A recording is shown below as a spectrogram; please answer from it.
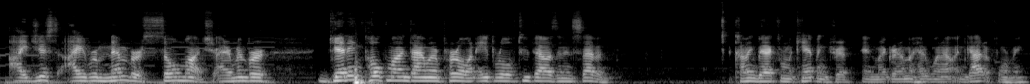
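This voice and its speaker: A man in his thirties with a bright, forceful voice pitched a little high talks to his viewers in a loose, rambling way. He stops and restarts his sentences often and swears freely. Soft music plays faintly behind him. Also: poor audio. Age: 30s. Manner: rambling, halting, with many restarts; rises into an angry, profane rant. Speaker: YouTuber. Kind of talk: reflective birthday vlog monologue.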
